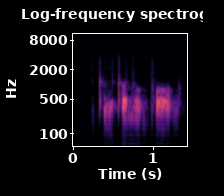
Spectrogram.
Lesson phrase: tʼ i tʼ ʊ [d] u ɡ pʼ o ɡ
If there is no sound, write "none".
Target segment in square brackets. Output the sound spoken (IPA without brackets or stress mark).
d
